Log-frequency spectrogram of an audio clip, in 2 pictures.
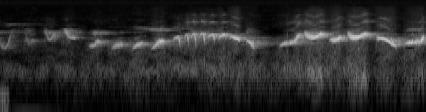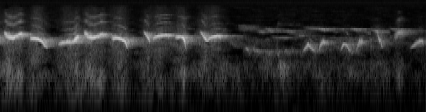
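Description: A melodious laughing thrush, also called Chinese hwamei, sings a long, rich, varied song of rising and falling whistled phrases, loud and continuous with brief pauses, ending in softer, scattered notes. No one speaks.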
